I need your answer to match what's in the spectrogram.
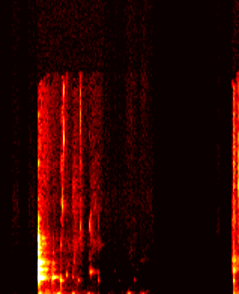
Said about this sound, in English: All right, so let's go ahead and open up the bottle, Jack Daniels. Oh, there we go. Pour me a shot of good old Jack Daniels.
